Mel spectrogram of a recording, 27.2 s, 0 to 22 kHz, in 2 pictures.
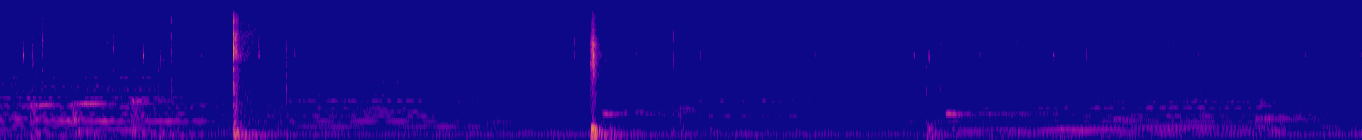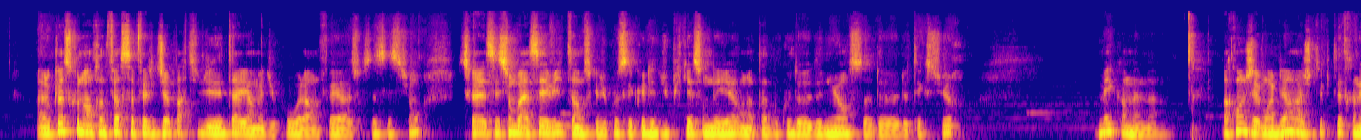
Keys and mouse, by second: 10.8 middle click, 17.8 middle click.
